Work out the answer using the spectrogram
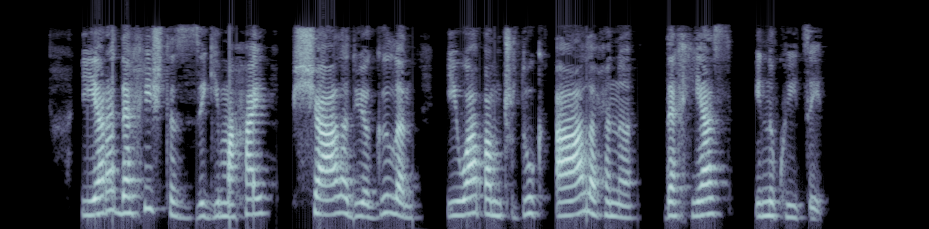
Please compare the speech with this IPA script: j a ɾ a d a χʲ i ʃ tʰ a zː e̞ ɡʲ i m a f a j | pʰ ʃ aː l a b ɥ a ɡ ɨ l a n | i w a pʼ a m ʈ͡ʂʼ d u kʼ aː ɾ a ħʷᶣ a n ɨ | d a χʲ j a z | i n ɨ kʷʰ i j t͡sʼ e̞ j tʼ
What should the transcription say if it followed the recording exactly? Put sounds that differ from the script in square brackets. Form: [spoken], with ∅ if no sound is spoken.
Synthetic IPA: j a ɾ a d a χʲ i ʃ tʰ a zː e̞ ɡʲ i m a [ħ] a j | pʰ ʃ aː l a [d] ɥ a ɡ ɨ l a n | i w a pʼ a m ʈ͡ʂʼ d u kʼ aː [l] a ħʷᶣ a n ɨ | d a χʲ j a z | i n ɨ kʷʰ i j t͡sʼ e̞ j tʼ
